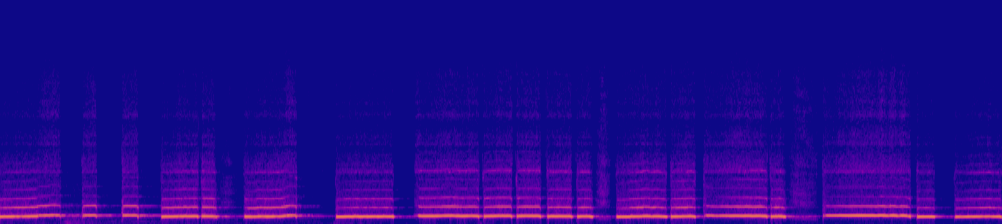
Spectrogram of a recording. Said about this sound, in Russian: Как вы думаете, сколько времени эти орехи не звучали? Я думаю, что сотню лет не звучали точно, при свидетелях, так скажем. Эти свистульки сделаны из кокосовых орехов. Всего-то два отверстия.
